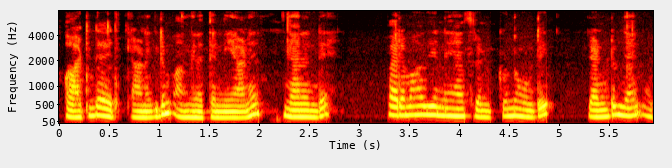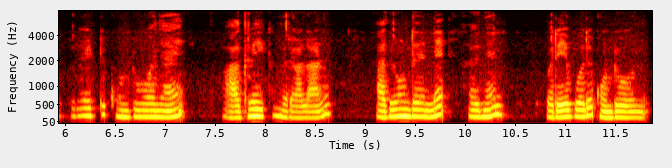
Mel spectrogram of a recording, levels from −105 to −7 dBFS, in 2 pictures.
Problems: low volume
